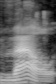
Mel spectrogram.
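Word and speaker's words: Vale: that's the thing is it's not even veale it's not pronounced Veil it's pronounced Val in Brazil yeah well I'm not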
